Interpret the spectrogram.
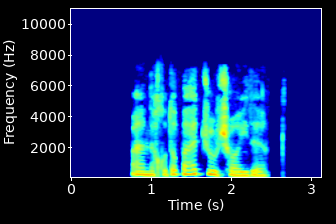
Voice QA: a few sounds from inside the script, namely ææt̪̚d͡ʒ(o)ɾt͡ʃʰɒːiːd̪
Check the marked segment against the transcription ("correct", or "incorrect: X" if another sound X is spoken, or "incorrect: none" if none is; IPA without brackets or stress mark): incorrect: u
